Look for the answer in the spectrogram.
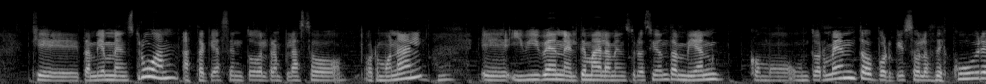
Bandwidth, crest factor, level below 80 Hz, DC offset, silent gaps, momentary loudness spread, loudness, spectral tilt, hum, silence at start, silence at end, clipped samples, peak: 13.5 kHz; 18 dB; -56 dBFS; under 0.1%; none; 12 LU; -25 LUFS; -5 dB/octave; none; 0 s; 0 s; under 0.1%; -8 dBFS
